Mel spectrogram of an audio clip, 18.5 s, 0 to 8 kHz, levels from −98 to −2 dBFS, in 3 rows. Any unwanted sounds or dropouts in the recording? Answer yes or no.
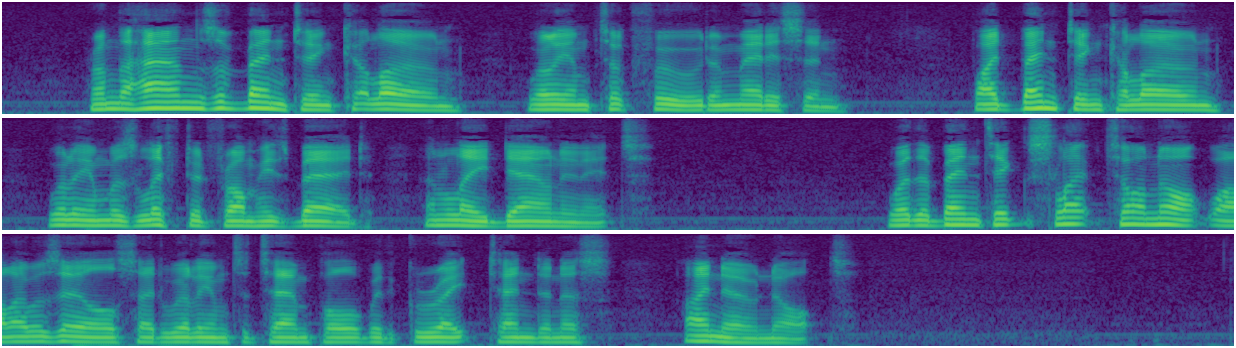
no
